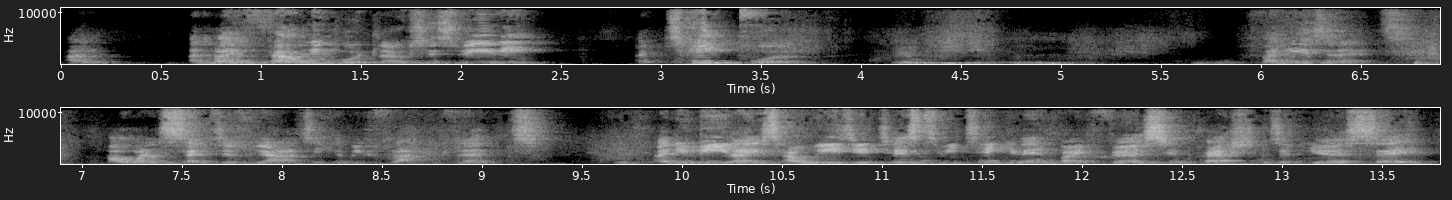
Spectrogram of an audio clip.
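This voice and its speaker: A woman's voice: mid-range voice, lively intonation, moderate pace, long pauses, a little hiss or hum, natural voice. Woman playing naive, echoey pantomime Otto. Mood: musing. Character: Otto, naive, musing, hesitant pantomime character. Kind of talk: stage pantomime acting. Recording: echoey stage, quiet, distant mic.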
